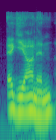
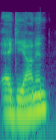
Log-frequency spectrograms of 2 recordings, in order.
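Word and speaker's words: Egeanin: you recalling Tanchiko in the books, Egyanin, I don't know if that's how people pronounce her name. That's how I say Egyanin, the Shanchan. Yeah, that's good enough. Yeah, that's how I say it.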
